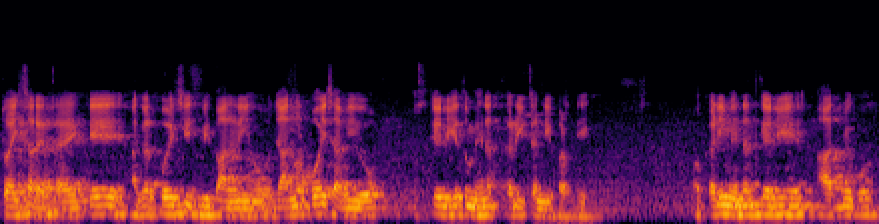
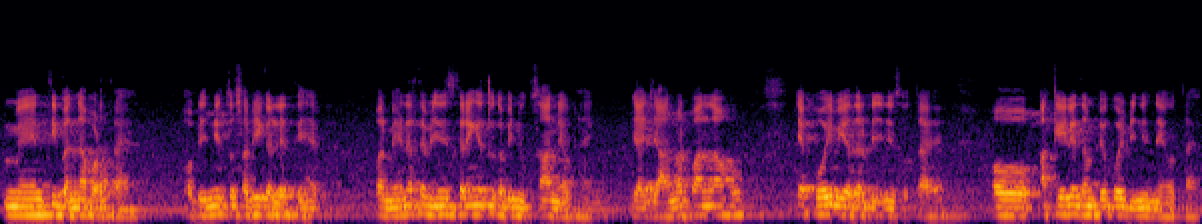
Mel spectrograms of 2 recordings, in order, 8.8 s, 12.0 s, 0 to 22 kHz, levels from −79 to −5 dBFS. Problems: constant background noise, background conversations at intervals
